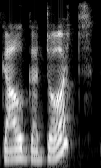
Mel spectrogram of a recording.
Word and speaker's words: Gal Gadot: gadot some people say gal gadot so in hebrew it should be pronounced gal gadot but i know that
